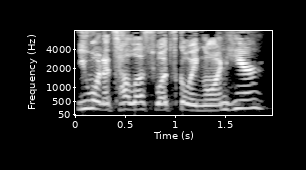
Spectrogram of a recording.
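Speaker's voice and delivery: ordinary talk, nothing marked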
